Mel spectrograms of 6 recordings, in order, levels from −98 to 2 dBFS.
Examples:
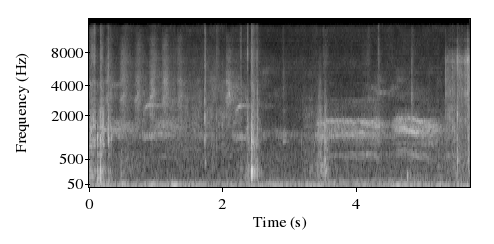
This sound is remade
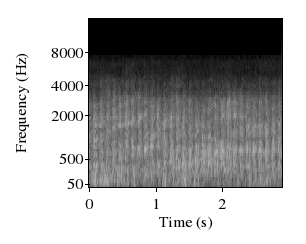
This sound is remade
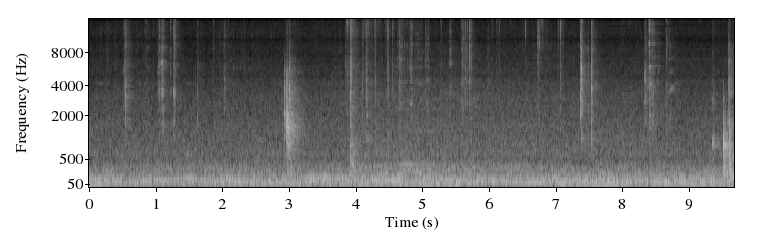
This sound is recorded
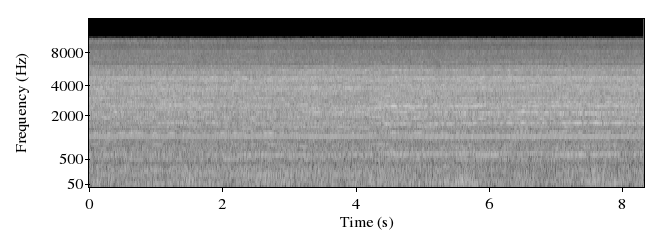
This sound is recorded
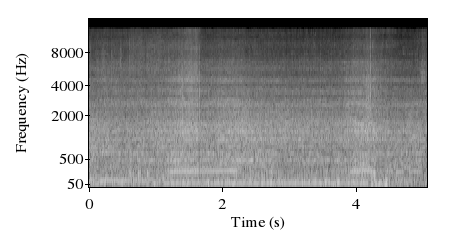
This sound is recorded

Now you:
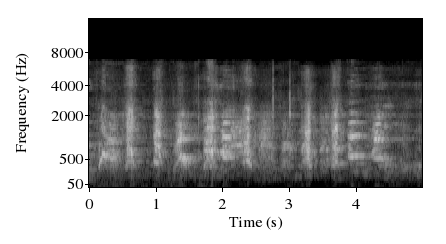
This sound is remade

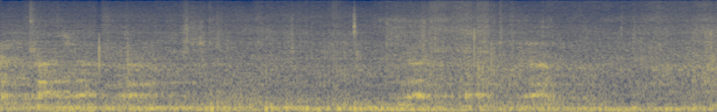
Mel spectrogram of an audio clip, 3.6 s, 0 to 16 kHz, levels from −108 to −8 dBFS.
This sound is remade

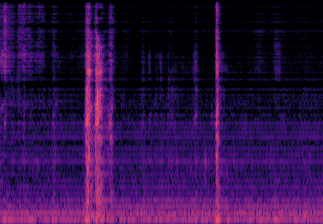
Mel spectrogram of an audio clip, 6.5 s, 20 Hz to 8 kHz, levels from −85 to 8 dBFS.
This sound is remade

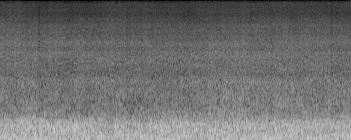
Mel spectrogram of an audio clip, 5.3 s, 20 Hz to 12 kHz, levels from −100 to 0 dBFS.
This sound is remade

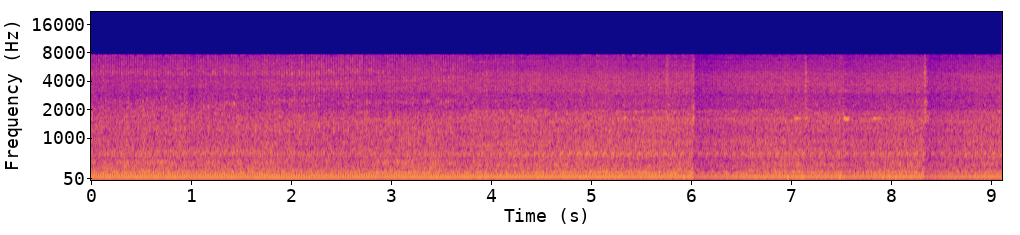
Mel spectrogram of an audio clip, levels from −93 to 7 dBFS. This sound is recorded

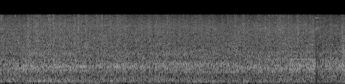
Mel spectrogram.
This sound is recorded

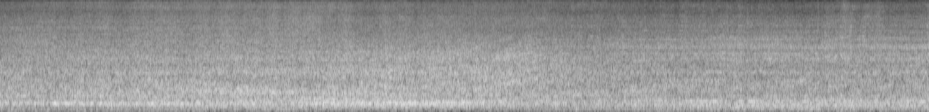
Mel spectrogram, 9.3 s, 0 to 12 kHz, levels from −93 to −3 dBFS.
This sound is recorded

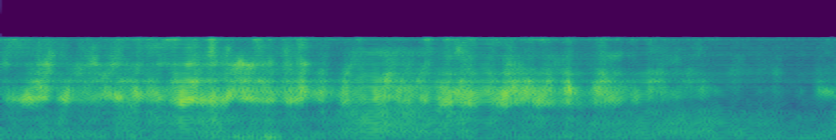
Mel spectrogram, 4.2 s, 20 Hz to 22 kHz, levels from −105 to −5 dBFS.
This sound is remade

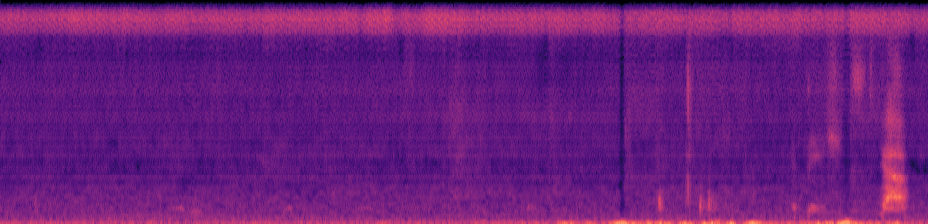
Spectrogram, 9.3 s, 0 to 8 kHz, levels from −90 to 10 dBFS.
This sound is remade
